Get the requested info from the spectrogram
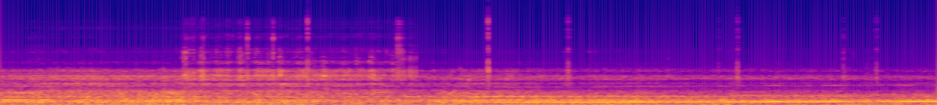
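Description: Riding noise of a bicycle on a city street: a steady low rumble with a faint hum, and scattered light clicks and rattles from about two seconds in.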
